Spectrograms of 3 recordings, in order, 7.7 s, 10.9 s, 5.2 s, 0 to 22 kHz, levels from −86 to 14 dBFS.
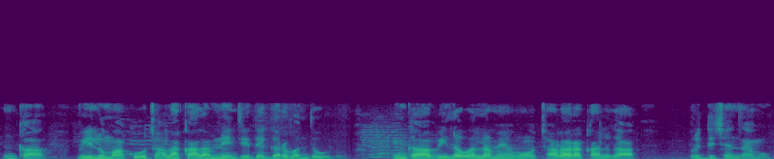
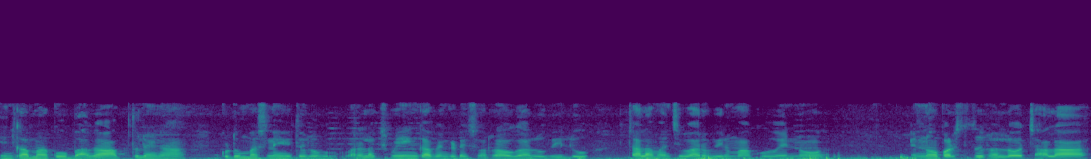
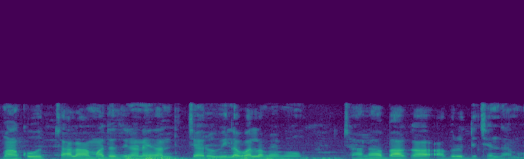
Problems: none marked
